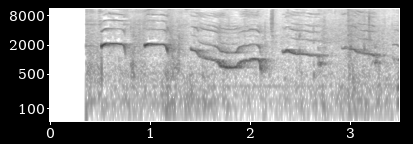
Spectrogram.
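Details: Shiba Inu puppies: two white sisters born December 27 and a black pup born January 3. Several high, thin whines, the first two short and level, then longer wavering whimpers that slide down and back up, with brief pauses between.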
